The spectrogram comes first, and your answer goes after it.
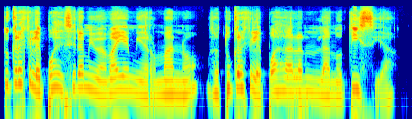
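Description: As a guest on a podcast, a young Peruvian woman with a Peruvian Spanish accent chats casually and animatedly, laughing a lot and imitating what people said in her stories. She speaks at a quick pace in a medium-pitched voice, recorded cleanly in a studio with no room sound.

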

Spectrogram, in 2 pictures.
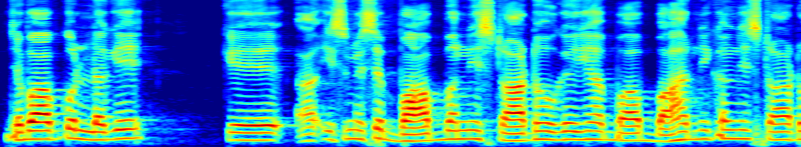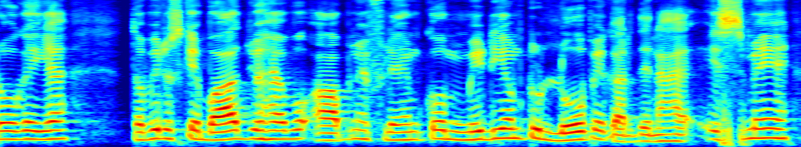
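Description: A man with a slightly raised voice walks through a recipe. He talks calmly and patiently, pausing on small fillers as he explains each step. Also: on the high side. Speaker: cooking channel host. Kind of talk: step-by-step cooking instruction.

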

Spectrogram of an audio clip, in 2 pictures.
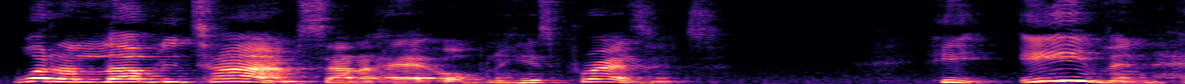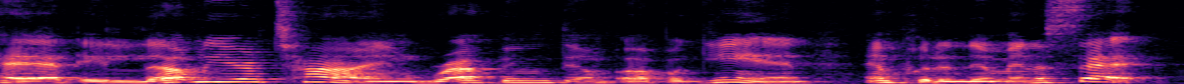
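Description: A man reading a children's picture book aloud for storytime, playful and animated. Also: fairly high pitch, moderate pace.

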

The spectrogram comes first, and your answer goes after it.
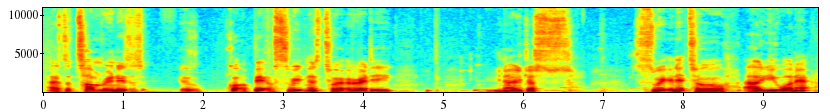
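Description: A man's voice: mid-range voice, flat delivery, a little slow. A man hosts a casual home cooking demonstration, narrating each step as his hands work at the counter. His delivery is easygoing and level, with little rise or fall, and a faint bed of music sits beneath him. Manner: easygoing, talks through each step while working. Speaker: cooking channel host. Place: home kitchen.

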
